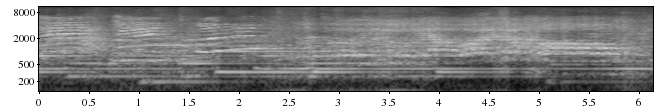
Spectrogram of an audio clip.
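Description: A large children's choir of primary-school pupils singing a song together, holding long notes.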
